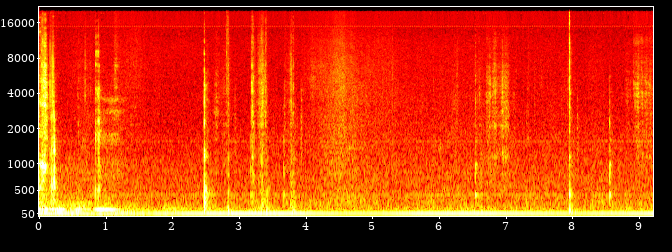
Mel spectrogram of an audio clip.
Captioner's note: scratching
